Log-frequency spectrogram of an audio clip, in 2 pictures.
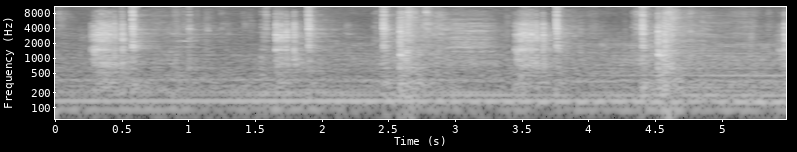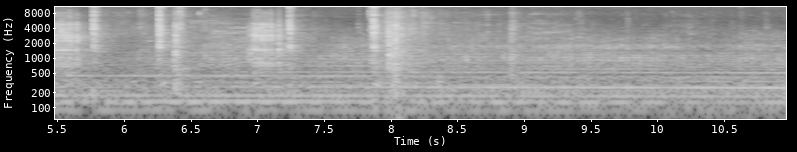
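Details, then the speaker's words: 1949 Harley-Davidson Panhead, original paint, poorly maintained, gum in carburetor: repeated kick strokes about once a second, each a short clatter with no firing; hard starting, owner suspects gummed carb and low fuel. "hey that's better little bit of gum in the carburetor ah come on Beast cow bastard okay this calls for war obviously somebody did not keep"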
